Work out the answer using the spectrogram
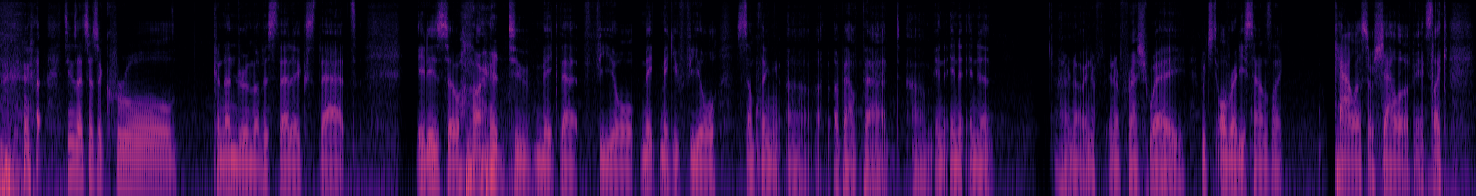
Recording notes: Cannes Day Five. Amidst the jubilance of a French wedding. On the top of the Palais.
